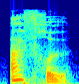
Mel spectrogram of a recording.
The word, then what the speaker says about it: affreux: Affreux. Final X not pronounced. And then you get this fr, freux, affreux.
